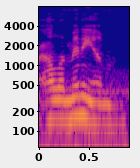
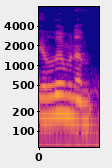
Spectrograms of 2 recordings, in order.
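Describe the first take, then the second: First: The word is said with five syllables. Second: The word is said with four syllables.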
